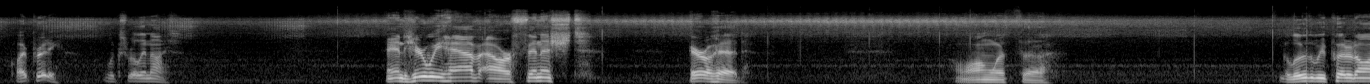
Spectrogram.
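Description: A man talks calmly and close by, with pauses.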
